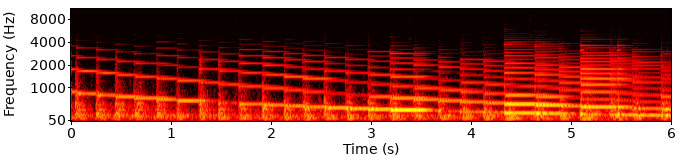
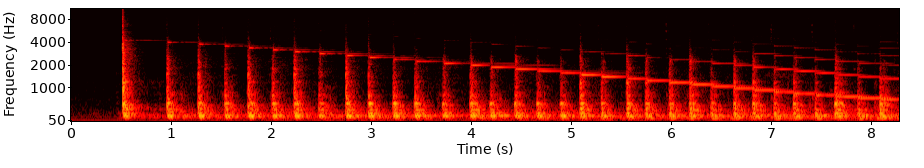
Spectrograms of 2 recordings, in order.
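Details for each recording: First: Kioshi Gen-1 digital piano after being calibrated twice: a falling run of notes with several keys far louder than their neighbours and one key not sounding at all; uneven key velocity caused by incorrect sensor rail height. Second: Kioshi Gen-1 digital piano after lowering the sensor rail bracket by four half turns: descending run of notes at equal loudness, no double tones; even key response.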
